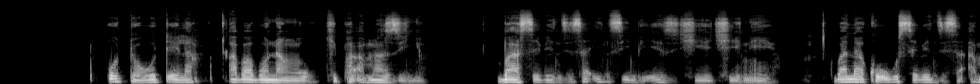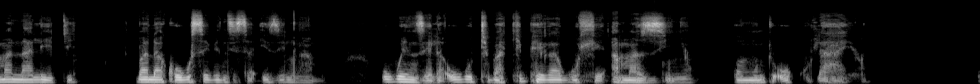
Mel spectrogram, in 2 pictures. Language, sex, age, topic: North Ndebele, male, 36-49, health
